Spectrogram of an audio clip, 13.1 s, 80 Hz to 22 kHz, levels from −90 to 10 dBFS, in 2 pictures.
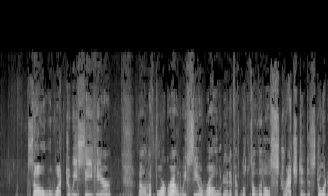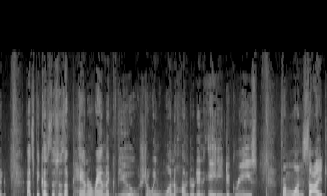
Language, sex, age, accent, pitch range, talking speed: English, male, 30-49, American, 135-180 Hz, 160 wpm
